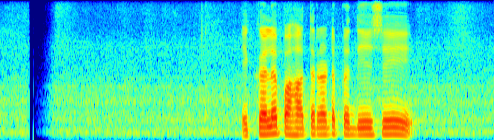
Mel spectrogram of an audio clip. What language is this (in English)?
Sinhala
